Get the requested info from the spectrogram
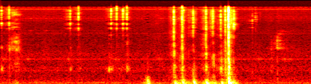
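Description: Computer keyboard and mouse clicks: a few scattered clicks, then about two seconds in a quick run of key presses as a short word is typed, ending with one louder key press.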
